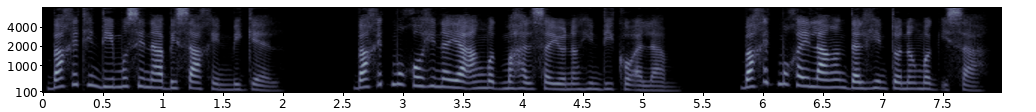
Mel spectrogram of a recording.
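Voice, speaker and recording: A woman plays a young woman deeply in love, tender and set on standing by her partner. It is romantic drama dialogue in a middle-pitched voice. The sound is close and dry. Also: big pitch swings, fairly quick, no echo, close to an everyday voice. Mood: hurt, pleading.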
